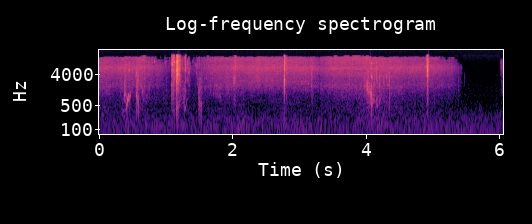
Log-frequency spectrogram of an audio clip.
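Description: Footsteps splash through shallow water on rock.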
